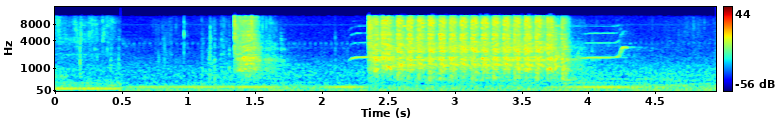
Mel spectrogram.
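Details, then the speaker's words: Crashed junkyard Honda 600cc motorcycle engine, fitted with a new ignition for a go-kart swap, cranking: the starter spins with a fast even chatter but never fires. Cause is no fuel; choke to be tried next. "Ain't got no gas. I know what's wrong with it."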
